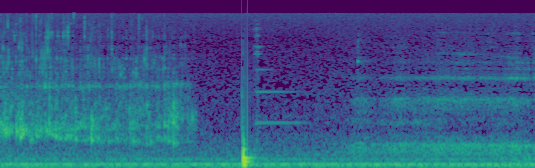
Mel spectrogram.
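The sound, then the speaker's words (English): Water is poured for someone to drink, steadily for about a second and a half, then stops with a single sharp clink or drip, leaving a quiet hum behind. “Let's get you some water, bud.”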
